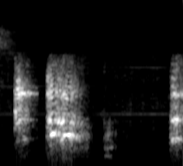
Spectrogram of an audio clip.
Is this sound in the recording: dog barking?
yes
